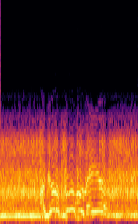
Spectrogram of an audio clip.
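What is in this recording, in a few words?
English aircraft damaged mood med; War Thunder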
